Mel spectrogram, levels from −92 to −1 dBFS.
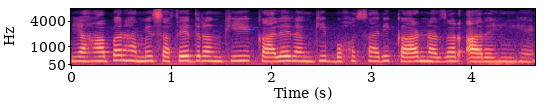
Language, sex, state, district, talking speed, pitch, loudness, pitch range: Hindi, female, Bihar, West Champaran, 205 wpm, 235 Hz, -16 LUFS, 225-250 Hz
